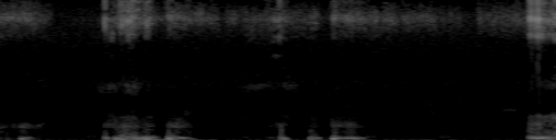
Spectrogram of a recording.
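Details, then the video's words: Chihuahua Betty asleep, giving low, raspy snoring breaths and brief snorts at irregular intervals, with quiet gaps between them. "Как храпит Чихуахуа Бетти"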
